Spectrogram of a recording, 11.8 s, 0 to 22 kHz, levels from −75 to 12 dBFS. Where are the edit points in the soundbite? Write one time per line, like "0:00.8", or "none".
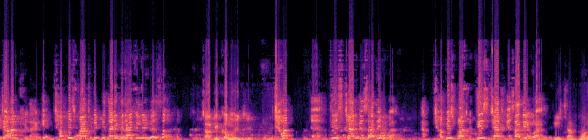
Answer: none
